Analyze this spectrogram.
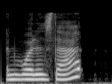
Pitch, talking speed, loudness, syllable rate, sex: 245 Hz, 215 wpm, -14 LUFS, 5.2 syllables/s, female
